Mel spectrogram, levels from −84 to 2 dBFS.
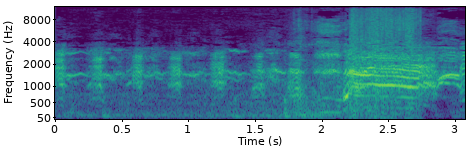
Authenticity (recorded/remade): recorded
